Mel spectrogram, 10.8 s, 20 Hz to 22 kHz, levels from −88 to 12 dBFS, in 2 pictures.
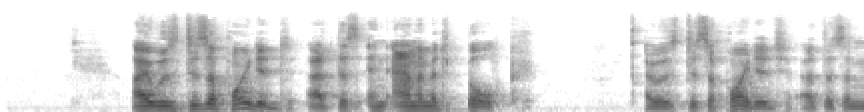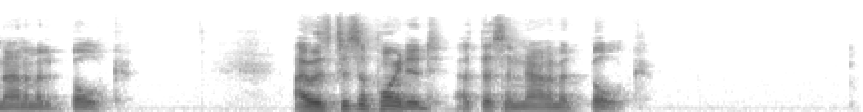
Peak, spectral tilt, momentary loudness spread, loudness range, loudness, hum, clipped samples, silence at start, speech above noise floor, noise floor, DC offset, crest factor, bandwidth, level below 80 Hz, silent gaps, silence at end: -2 dBFS; -4.5 dB/octave; 10 LU; 5 LU; -26 LUFS; none; under 0.1%; 0.8 s; 49 dB; -75 dBFS; under 0.1%; 26 dB; 13 kHz; -66 dBFS; none; 1.4 s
